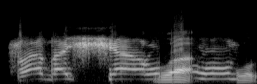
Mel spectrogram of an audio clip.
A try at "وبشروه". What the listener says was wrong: Bukan fa, wa.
